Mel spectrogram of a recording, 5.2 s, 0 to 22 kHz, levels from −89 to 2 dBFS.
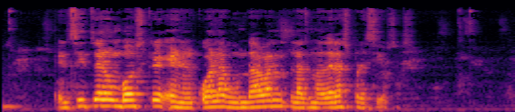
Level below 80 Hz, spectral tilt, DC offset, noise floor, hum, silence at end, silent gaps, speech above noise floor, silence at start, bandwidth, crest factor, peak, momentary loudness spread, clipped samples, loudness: -60 dBFS; -5.5 dB/octave; under 0.1%; -47 dBFS; none; 1.25 s; none; 31 dB; 0.05 s; 16.5 kHz; 16 dB; -2 dBFS; 16 LU; under 0.1%; -16 LUFS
